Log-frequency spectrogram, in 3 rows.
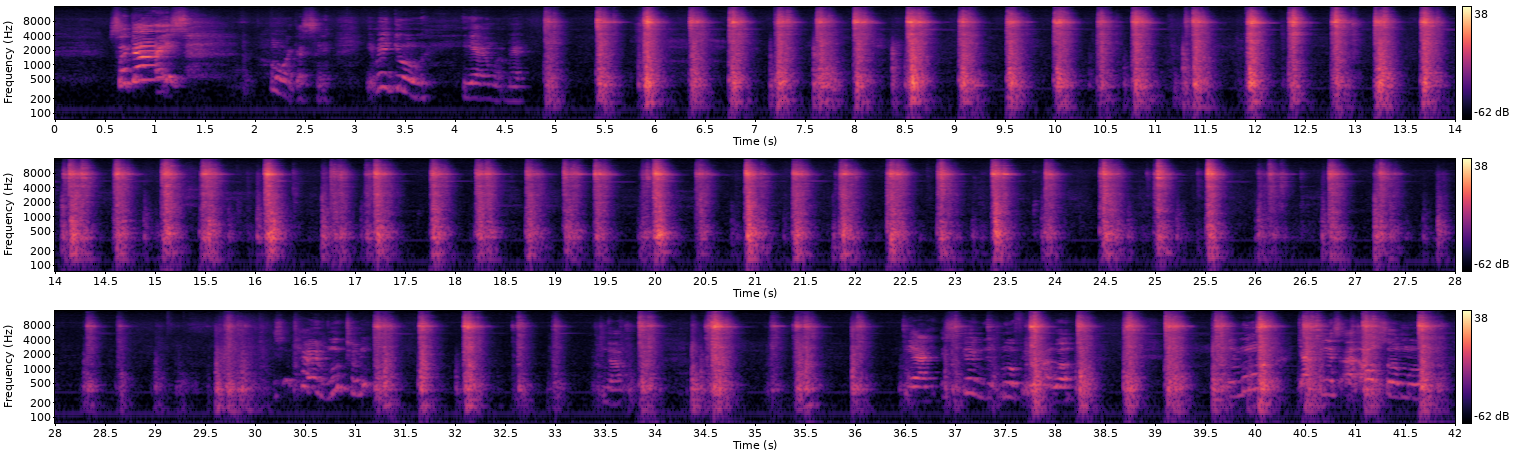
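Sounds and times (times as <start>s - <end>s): punching bag being hit: 4.9s - 27.5s, 37.0s - 42.0s.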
